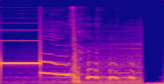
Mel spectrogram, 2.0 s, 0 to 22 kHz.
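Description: Censor bleep: a loud, steady 1 kHz beep held for about half a second, covering a swear word. A man's voice follows briefly and then cuts off suddenly.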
